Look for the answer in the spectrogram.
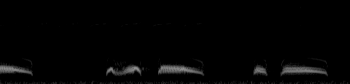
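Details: Spotted dove of Ninh Thuận, Vietnam, giving soft, hollow coos in short-long pairs, each long note gently falling at its end, with thin high whistled chirps of other birds in the background.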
